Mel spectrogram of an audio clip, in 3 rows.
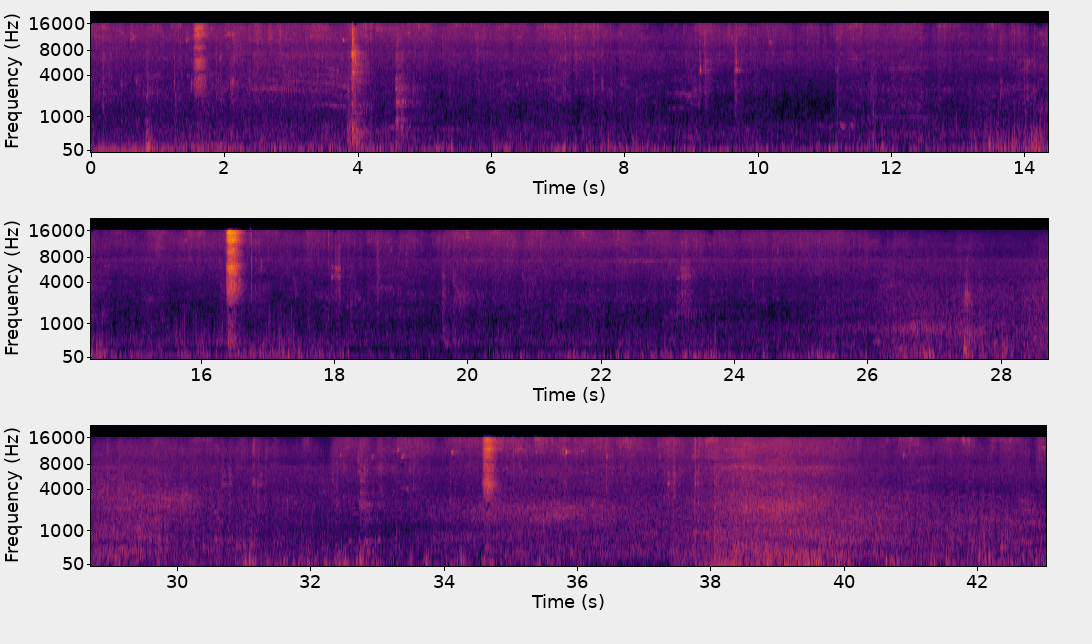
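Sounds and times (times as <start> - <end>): wind buffeting microphone: 9.8 - 19.3, 20.1 - 43.0
broad hiss: 16.2 - 17.2, 34.5 - 35.1.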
